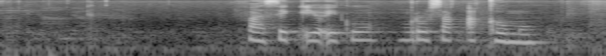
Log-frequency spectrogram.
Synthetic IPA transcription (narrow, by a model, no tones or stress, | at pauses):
fasɪkijoʔikuŋɾusakaɡ̥o̤mo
